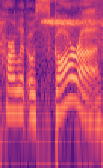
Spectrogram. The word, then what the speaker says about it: Harlot Oscara: I believe Harlot is pronounced Harlot Oscara, not Scar.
